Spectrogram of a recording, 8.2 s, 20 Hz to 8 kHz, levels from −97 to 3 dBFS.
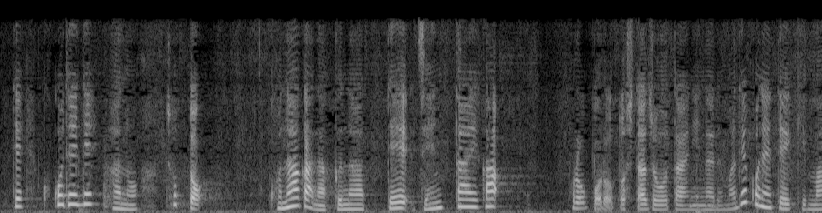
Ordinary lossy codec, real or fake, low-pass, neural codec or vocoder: MP3, 64 kbps; real; 7.2 kHz; none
